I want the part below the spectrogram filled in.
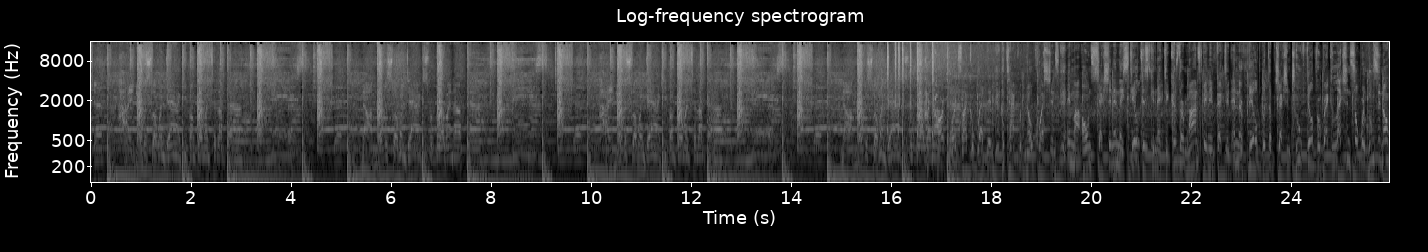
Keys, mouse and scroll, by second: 1.4 ctrl+d, 10.3 ctrl+click, 14.5 double click, 22.1 right click.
